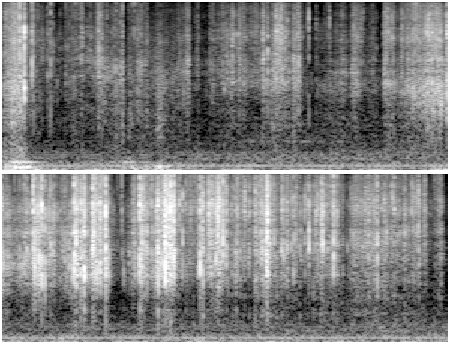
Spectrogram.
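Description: A dried rose head with dark red, brittle petals is picked up and crushed in a closed fist with the fingertips, its fragments falling onto a heap of crushed petals. Dry, bright crackling and crinkling comes in dense, irregular bursts with almost no low end, growing louder and sharper in the second half.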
